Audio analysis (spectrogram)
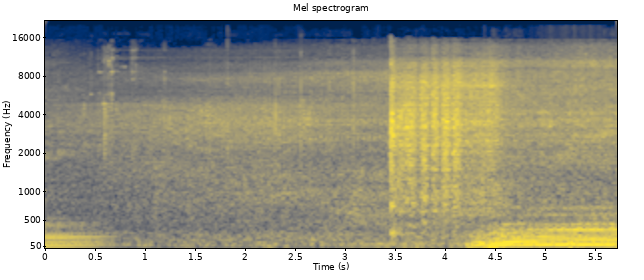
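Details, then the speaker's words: Ford F-150 3.5L EcoBoost, real cold start after sitting overnight, after days on full synthetic oil with Lucas heavy-duty oil stabilizer: fires and settles to a smooth even idle with no cold-start rattle; owner hopes the earlier rattle was a timing chain dry start. "we have not experienced a cold start rattle noise"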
